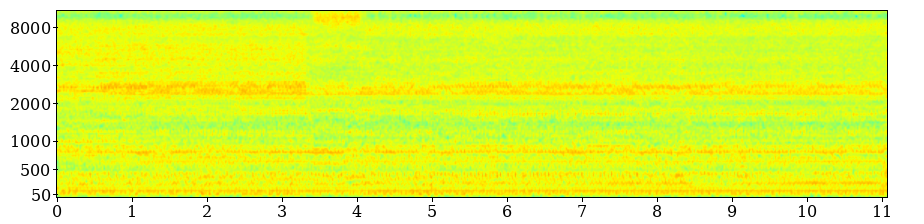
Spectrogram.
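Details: Freshly rebuilt 426 Hemi crate V8 (new heads, intake, pistons) on a run stand during flat-tappet cam break-in at 2400–2500 rpm, 32 degrees timing, 150°: steady, even high-idle drone, no valvetrain ticking or clatter; break-in going fine.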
